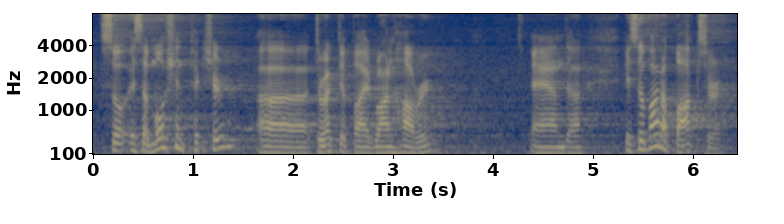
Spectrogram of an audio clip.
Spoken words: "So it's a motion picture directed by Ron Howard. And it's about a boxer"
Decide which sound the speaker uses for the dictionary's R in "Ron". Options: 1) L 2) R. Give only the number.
2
